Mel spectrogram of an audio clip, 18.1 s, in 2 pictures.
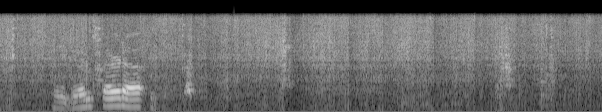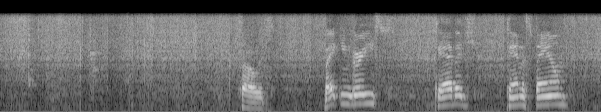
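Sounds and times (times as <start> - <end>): food sizzling in a skillet: 0.0 - 18.0
spoon scraping a pan: 1.3 - 1.7, 2.7 - 3.1, 4.1 - 4.5, 7.4 - 8.5, 9.4 - 9.7.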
